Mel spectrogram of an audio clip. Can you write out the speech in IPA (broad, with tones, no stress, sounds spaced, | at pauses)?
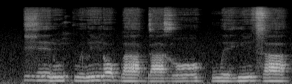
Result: ɣ e˦˨ ɾ ũ˧ kʷ ɨ˨ l ĩ˦ ɾ ɔ˦ b aː˨ ɡ a˨ ɣ ɔ̃˨˦ | w e˨ j ĩ˦ z a˧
